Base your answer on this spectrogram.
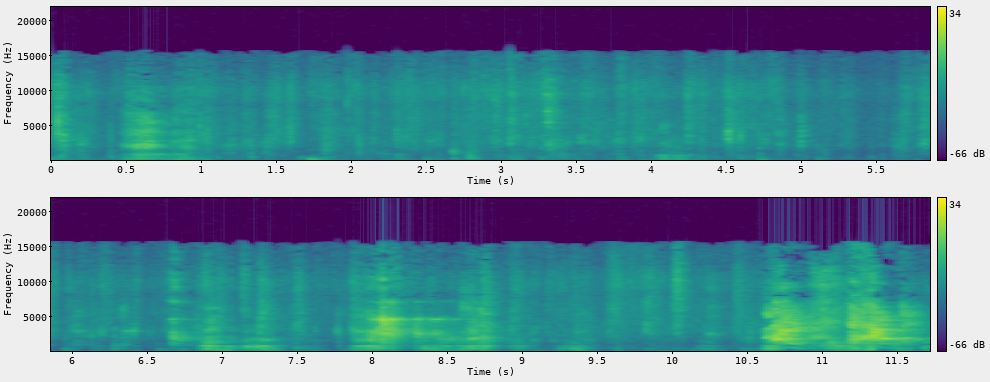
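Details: Several Shiba Inu puppies arrive lively at their daycare and play-bite. Scattered yips and rough growly bursts come in uneven clusters, loudest near the start, middle and end, over an indoor room background.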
